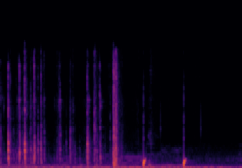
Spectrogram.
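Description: Keyboard-typing sound effect for on-screen title text: a quick run of clicks, then a single louder click and two short rising pops.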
